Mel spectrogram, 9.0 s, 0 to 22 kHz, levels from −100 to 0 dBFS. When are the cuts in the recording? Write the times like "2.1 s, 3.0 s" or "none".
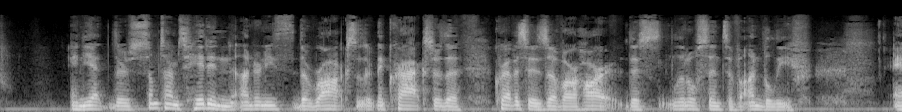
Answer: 1.1 s, 2.9 s, 3.8 s, 6.3 s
